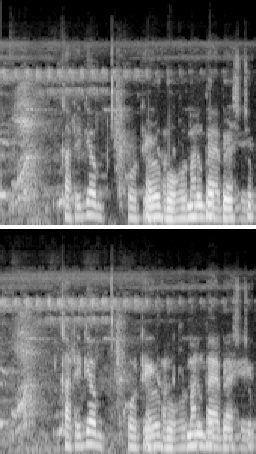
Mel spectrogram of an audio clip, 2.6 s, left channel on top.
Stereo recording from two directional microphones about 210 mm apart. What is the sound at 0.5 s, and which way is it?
Speech, centre (ahead or behind).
